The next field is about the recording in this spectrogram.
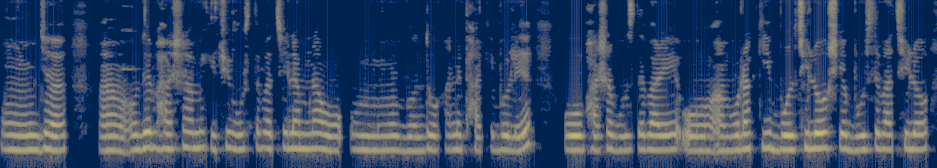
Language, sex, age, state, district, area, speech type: Bengali, female, 18-30, West Bengal, Dakshin Dinajpur, urban, spontaneous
